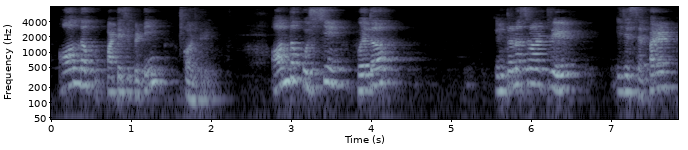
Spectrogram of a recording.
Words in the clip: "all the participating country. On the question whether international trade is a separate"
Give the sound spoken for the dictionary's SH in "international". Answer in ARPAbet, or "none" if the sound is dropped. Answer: S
